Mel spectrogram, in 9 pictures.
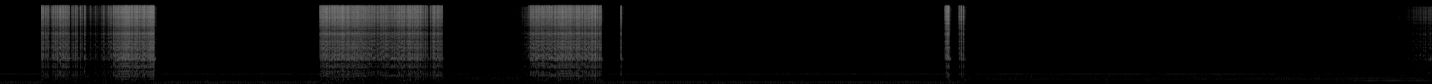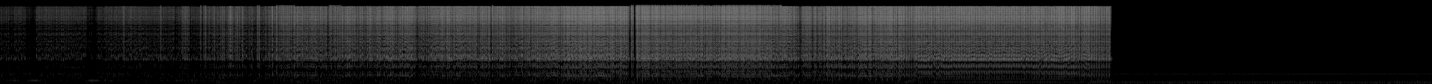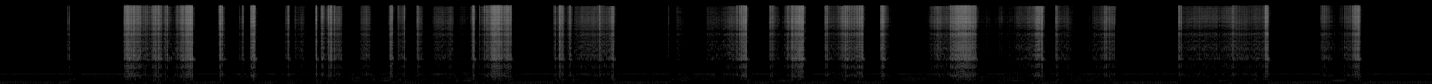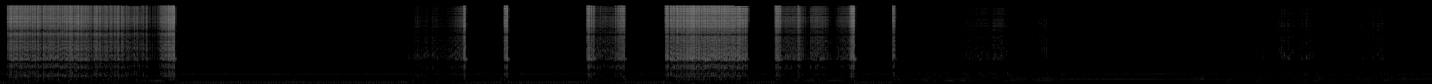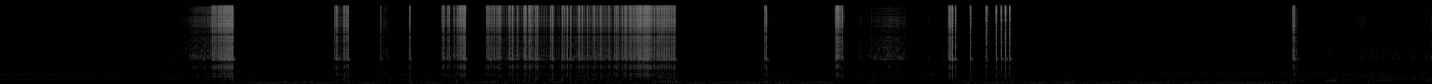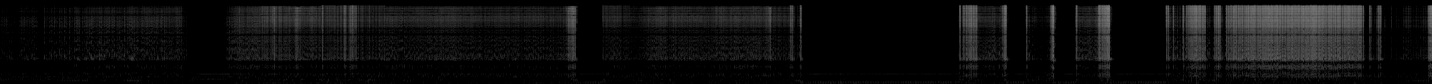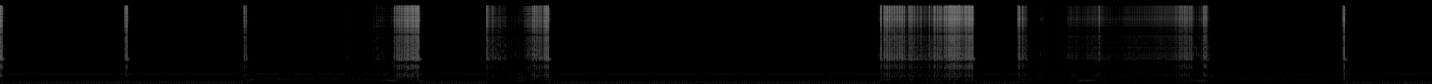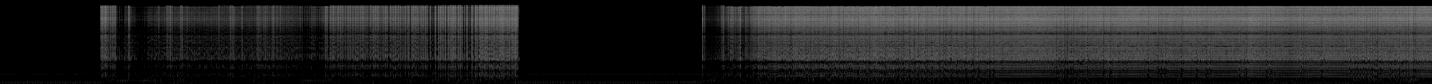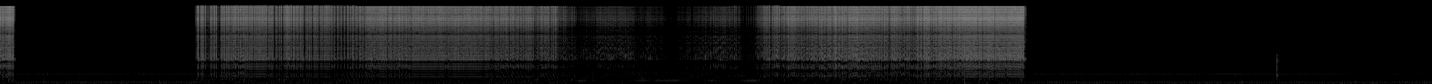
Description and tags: Bug Zapper2
I found that a good way to get cool electrical sounds is with any commercial bug zapper.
